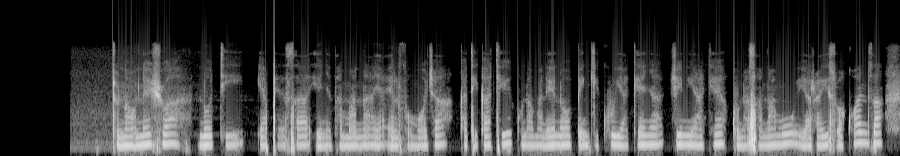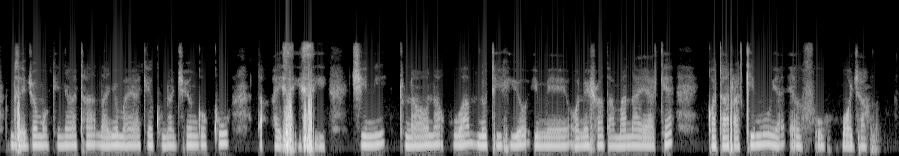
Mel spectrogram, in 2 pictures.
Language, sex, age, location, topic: Swahili, female, 18-24, Kisumu, finance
